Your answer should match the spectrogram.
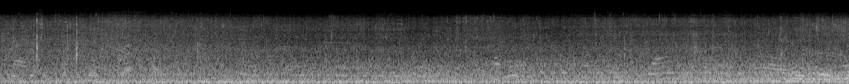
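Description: Steady rushing noise of distant jet engines from the Blue Angels' F/A-18 Hornets flying in formation, mixed with wind on the microphone. Faint voices can be heard underneath.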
